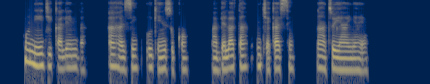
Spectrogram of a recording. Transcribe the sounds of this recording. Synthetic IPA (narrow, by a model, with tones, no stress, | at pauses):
mʊ˦ne˨˦d͡ʒi˦ka˨lɪ˦n̩˦da˨ | a˦ɦa˨zi˦o˦ɡe˨n̩˦zʊ˨kɔ˦ | ma˨be˨la˦ta˦n̩˦t͡ʃe˨ka˦sɪ˦ | na˦a˨tʊ˦ja˦ɲa˦ja˦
